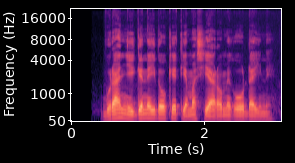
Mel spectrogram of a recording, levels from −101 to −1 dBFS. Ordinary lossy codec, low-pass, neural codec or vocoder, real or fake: none; none; none; real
